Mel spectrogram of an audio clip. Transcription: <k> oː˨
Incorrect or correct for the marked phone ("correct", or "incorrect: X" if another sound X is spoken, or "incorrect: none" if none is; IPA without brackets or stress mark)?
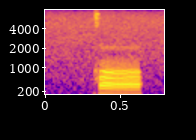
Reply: correct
